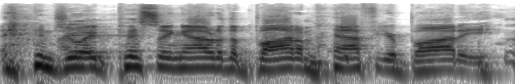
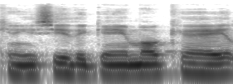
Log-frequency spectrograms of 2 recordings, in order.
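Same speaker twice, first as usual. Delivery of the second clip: put-on lifeless tone, lower, quieter; 5 semitones lower, 5 dB quieter than usual. Retelling what a woman said to him while basketball was on, mock bored, lifeless tone. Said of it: "Like in that tone, like she's lost the will to live".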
